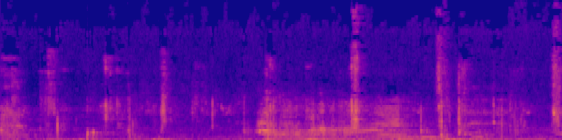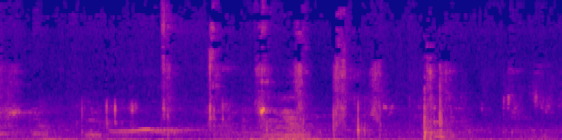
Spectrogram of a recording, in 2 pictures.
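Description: Indistinct voices talking, with scattered sharp knocks from tennis balls on a hard court.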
